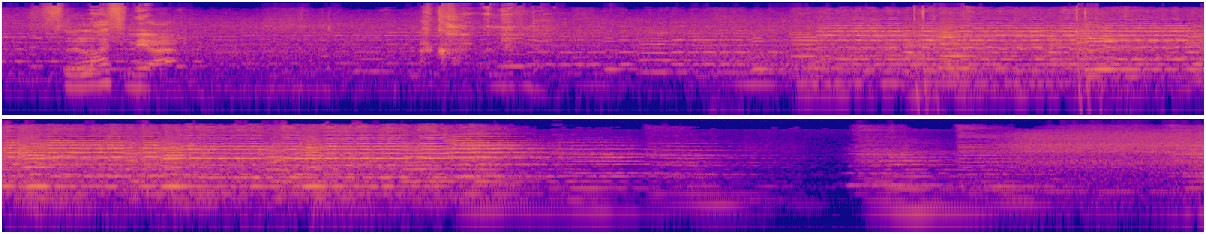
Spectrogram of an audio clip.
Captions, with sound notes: - For the life of me, I, I can't remember. (dramatic orchestral music) (fingers tap)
